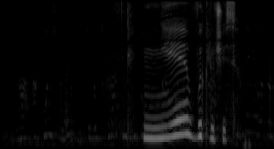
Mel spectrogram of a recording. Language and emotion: Russian, positive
